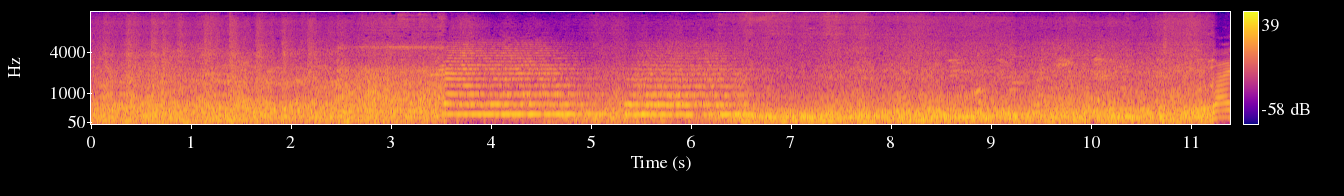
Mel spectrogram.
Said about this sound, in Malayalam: നമ്മൾ ട്രെയിൻ വന്നു കേട്ടോ.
